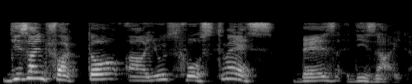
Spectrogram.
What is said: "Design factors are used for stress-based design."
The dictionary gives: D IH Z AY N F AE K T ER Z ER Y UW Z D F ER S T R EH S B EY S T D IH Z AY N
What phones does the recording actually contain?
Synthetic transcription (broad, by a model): D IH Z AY N F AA K T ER AA Y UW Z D F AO S T R EH S B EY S D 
